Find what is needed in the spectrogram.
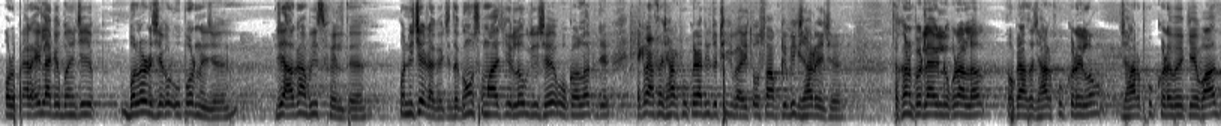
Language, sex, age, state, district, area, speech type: Maithili, male, 30-45, Bihar, Supaul, rural, spontaneous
